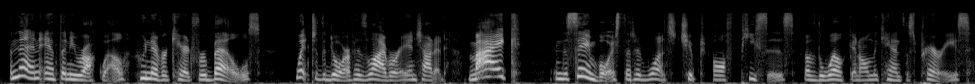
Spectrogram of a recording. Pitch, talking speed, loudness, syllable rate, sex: 225 Hz, 220 wpm, -23 LUFS, 5.9 syllables/s, female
